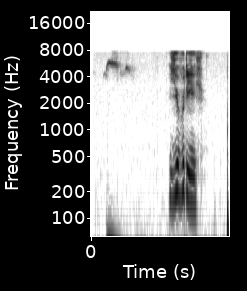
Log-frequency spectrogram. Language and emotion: Russian, neutral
